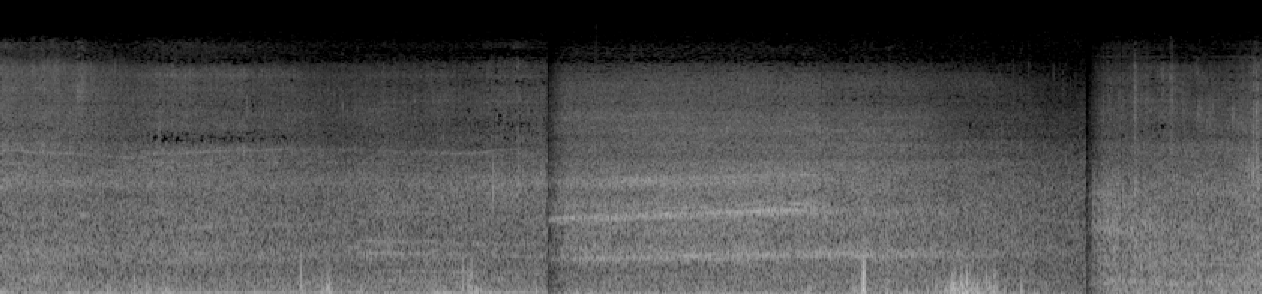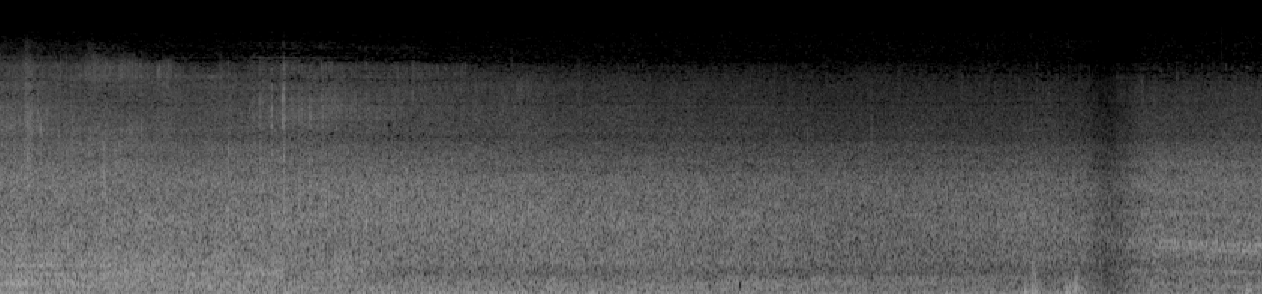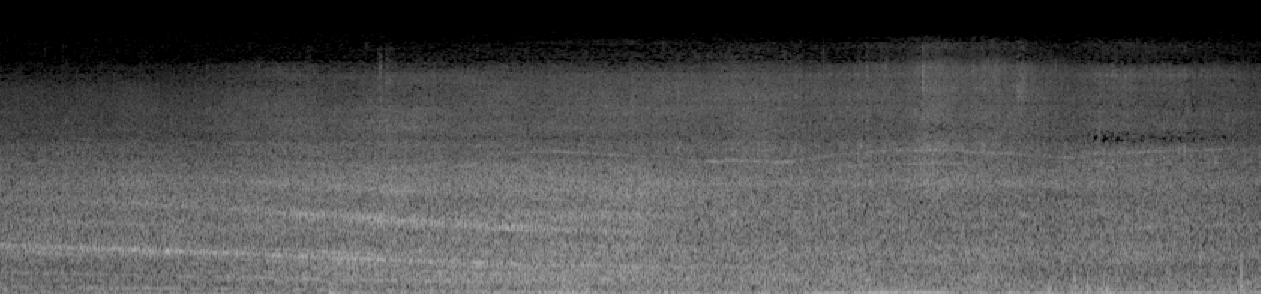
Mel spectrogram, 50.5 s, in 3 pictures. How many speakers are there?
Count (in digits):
0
